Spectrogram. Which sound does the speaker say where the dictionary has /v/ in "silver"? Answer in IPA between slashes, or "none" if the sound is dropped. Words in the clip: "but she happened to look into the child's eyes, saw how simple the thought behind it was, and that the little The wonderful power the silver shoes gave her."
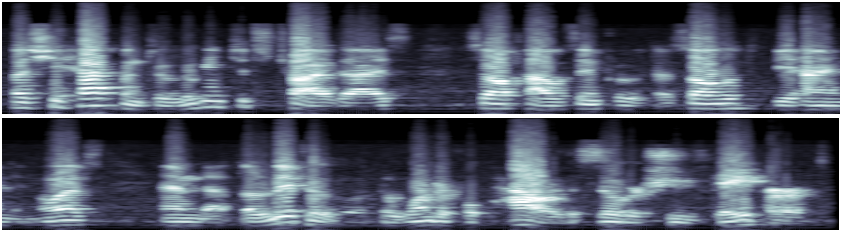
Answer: /v/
